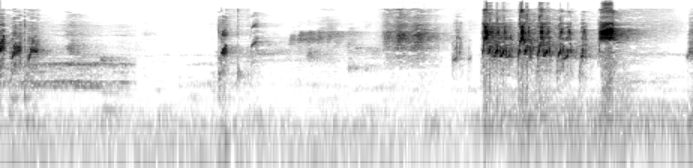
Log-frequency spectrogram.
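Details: Flamboyan bird song for magpie-robin training: a short whistled phrase, then a quiet gap and a buzzy high note, ending in a loud, rapid, chattering burst of shrill twitters.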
